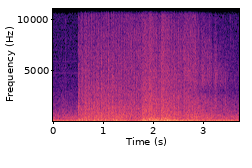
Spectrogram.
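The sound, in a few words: tank destroyer firing in a video game battle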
